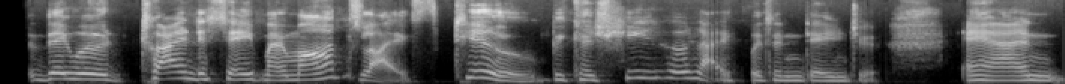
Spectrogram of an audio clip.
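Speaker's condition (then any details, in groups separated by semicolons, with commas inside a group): Cerebral palsy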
